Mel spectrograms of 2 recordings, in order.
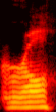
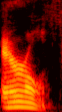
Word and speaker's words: Errol: I said Earl. Never say Earl to him. Never, ever, ever, ever say Earl to him. It's Errol.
